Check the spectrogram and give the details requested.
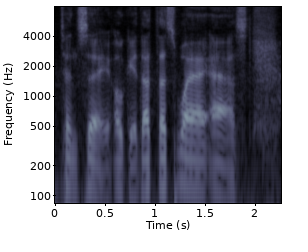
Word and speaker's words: Tensei: a spin-off of the shin Megami Tensai series did I pronounced that correctly no it's sensei tensei okay that's why I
